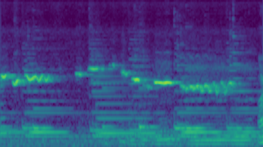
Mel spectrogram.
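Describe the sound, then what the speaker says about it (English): A person whistles a short tune during a festive college Twelve Days of Christmas performance, clear wavering melodic notes carried alone for a few seconds, no speech. "shall I whistle it for you?"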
